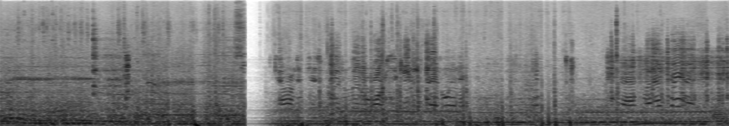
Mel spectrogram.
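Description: Tyres crunch over rough snowy ground.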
